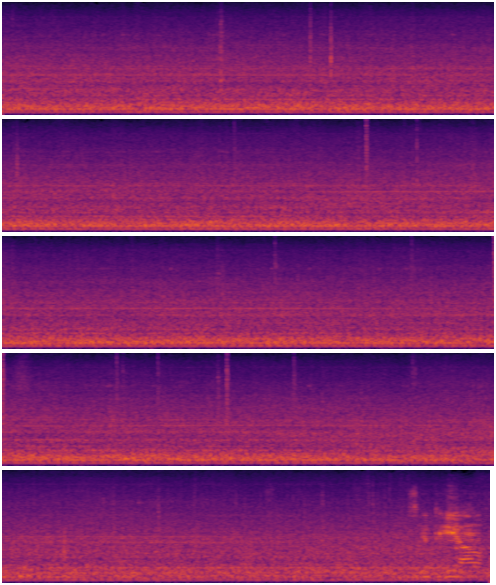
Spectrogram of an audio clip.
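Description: A bus engine drones steadily while driving over rough ground.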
